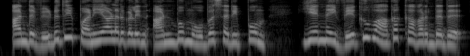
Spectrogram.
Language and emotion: Tamil, happy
